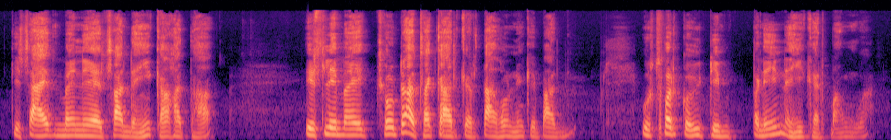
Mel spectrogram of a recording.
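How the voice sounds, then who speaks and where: Very slowly, a man speaks in a dark, mellow tone that is somewhat breathy, his pitch varying in an ordinary way. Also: fairly high pitch for a man, quiet background. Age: 90s. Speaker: veteran political worker. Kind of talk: interview. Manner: formal. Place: home room. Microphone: lapel.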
